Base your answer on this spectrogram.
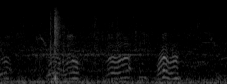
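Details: Goats on a farm herd with Nubian bucks after grazing: three short quavering bleats, the last brightest, spaced roughly half a second apart amid faint background murmur.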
